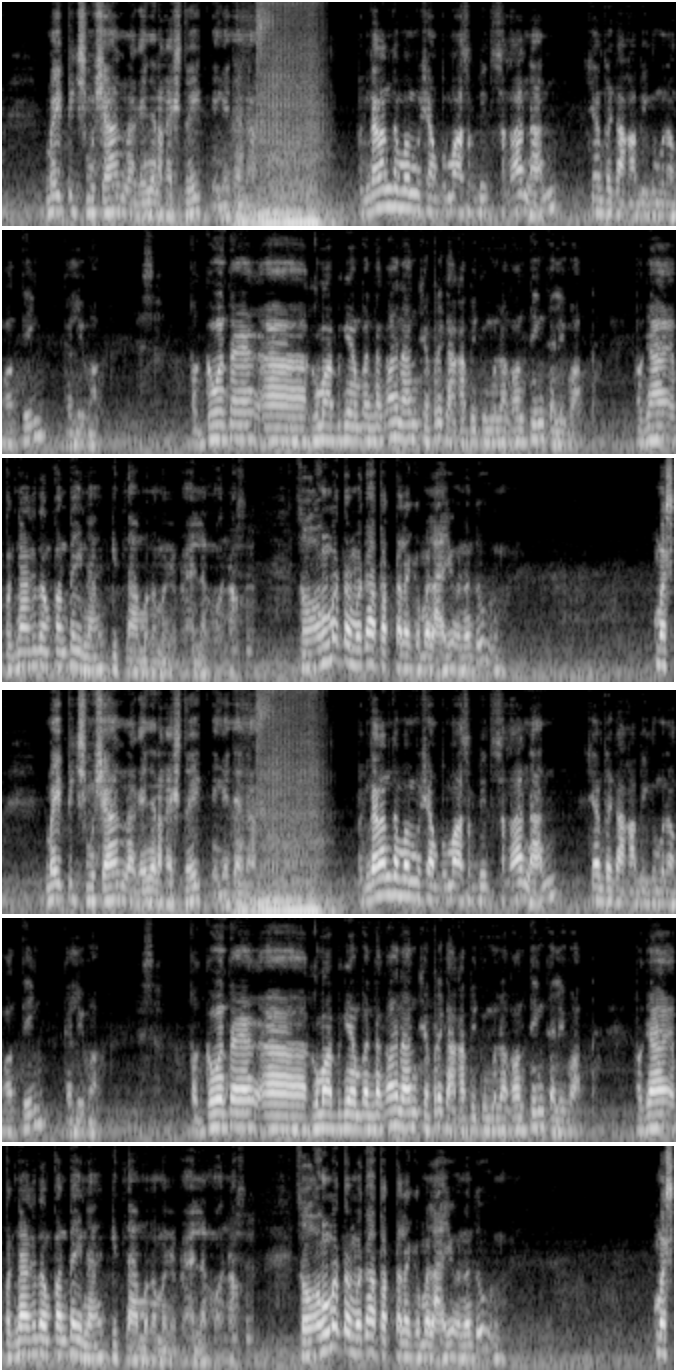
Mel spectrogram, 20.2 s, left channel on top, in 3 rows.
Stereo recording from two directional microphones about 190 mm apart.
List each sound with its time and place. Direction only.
0.4 s a man's voice: 45° right (ahead or behind)
3.5 s a man's voice: 45° right (ahead or behind)
17.1 s a man's voice: 15° right (ahead or behind)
